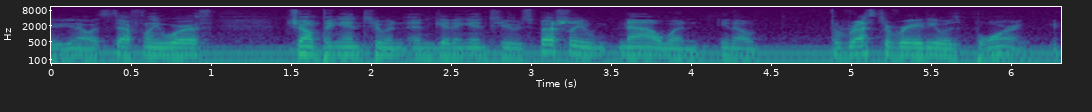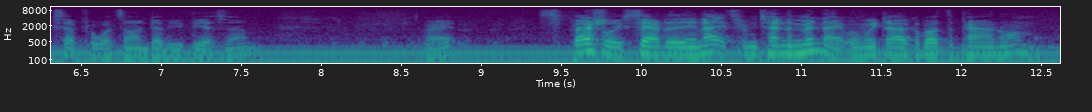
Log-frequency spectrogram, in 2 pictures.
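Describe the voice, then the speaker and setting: Higher-voiced man hosting radio, noisy recording. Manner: joking, bantering. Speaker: radio show host. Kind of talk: casual live radio talk. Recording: noisy live radio broadcast with hum. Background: clear noise and hum.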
